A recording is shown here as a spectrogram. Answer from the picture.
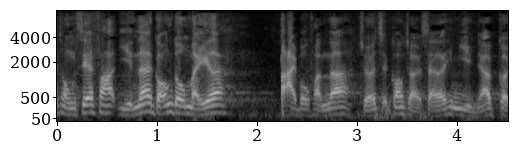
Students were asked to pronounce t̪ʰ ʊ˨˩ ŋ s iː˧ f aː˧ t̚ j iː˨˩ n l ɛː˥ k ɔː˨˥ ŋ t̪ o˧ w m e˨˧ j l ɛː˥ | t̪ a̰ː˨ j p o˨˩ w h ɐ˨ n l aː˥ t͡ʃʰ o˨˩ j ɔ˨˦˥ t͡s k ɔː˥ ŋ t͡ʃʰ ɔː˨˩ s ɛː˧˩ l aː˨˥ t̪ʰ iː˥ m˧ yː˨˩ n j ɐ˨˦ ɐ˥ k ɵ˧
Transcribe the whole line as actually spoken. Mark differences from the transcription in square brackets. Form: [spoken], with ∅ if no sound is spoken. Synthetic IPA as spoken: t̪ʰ ʊ˨˩ ŋ s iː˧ f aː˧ t̚ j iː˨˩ n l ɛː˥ k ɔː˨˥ ŋ t̪ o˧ w m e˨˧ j l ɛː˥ | t̪ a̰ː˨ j p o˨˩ w [f] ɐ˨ n l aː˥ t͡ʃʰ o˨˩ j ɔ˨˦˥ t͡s k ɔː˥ ŋ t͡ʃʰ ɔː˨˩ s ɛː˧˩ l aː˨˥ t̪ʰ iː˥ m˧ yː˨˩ n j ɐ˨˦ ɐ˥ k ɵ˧

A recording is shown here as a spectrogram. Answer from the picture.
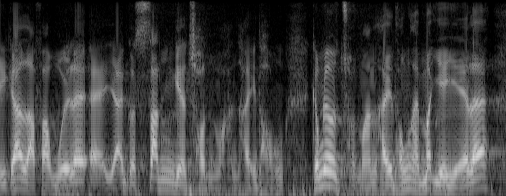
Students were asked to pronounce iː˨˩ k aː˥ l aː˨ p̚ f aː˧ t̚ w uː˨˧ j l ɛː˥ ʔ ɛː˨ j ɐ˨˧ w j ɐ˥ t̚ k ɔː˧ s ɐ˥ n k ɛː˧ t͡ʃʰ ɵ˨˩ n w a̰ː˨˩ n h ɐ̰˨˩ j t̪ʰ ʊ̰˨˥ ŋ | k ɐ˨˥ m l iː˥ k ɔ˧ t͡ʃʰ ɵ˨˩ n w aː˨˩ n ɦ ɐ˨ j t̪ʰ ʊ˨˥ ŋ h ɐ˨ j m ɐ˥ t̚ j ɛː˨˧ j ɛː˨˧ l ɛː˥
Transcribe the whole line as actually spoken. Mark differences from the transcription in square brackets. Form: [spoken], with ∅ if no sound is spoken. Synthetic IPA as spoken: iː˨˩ k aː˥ l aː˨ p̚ f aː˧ t̚ w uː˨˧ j l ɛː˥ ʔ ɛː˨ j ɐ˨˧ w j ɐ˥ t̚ k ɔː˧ s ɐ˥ n k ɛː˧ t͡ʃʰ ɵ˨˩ n w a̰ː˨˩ n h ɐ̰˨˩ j t̪ʰ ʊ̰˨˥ ŋ | k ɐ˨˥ m l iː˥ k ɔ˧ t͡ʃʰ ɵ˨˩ n w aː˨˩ n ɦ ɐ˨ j t̪ʰ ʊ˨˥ ŋ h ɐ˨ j m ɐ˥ t̚ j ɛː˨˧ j ɛː˨˧ l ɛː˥

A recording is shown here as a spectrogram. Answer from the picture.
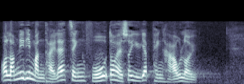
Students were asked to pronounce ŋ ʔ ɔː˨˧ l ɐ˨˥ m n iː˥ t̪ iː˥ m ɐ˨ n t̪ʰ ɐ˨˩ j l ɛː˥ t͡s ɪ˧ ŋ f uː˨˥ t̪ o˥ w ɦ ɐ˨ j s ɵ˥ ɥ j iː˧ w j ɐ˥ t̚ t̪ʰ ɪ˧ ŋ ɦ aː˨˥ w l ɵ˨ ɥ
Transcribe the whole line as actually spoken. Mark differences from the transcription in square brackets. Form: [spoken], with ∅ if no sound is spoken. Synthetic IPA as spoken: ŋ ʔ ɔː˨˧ l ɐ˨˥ m n iː˥ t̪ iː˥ m ɐ˨ n t̪ʰ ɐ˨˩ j l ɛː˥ t͡s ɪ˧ ŋ f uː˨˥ t̪ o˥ w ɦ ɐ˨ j s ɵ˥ ɥ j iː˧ w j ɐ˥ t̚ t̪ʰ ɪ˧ ŋ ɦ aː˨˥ w l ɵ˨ ɥ

